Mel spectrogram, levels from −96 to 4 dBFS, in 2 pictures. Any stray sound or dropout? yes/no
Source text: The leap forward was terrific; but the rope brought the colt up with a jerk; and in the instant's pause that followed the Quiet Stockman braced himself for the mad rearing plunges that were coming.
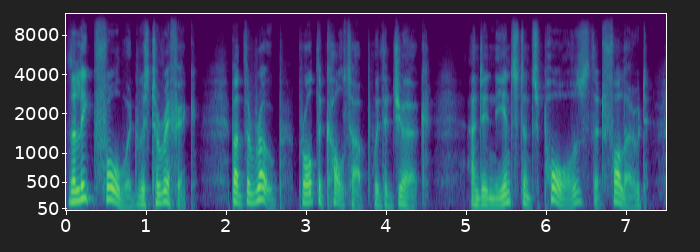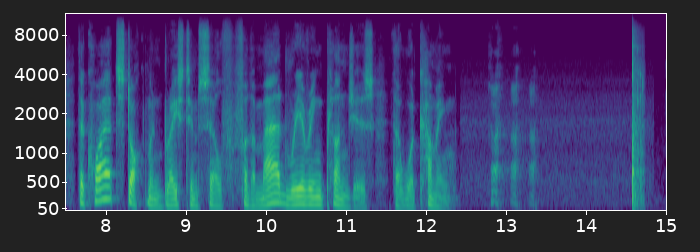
yes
